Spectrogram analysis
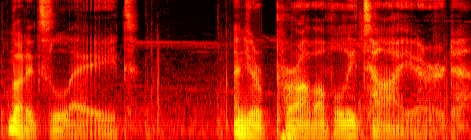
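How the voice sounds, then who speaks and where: Dangerous male mafia boss, played by a voice actor, ASMR audio drama: slow, lively intonation, self-assured teasing, protective streak. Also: very deep voice, vocal fry, slight background noise, exaggerated voice. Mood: gentle, coaxing.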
